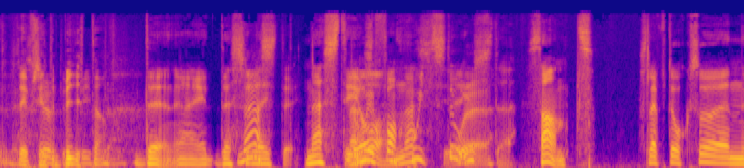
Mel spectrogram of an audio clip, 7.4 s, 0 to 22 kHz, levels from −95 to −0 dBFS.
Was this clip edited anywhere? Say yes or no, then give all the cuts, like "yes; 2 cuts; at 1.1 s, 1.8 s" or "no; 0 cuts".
yes; 1 cut; at 5.2 s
